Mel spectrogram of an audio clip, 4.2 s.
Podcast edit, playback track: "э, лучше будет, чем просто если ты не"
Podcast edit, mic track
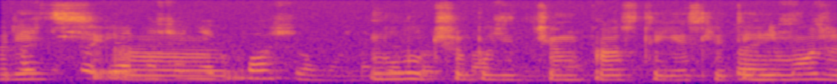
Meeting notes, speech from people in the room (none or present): present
